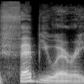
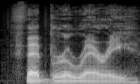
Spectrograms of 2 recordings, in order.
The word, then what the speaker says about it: February: like that as well in February is the weirdest it has like the silent R it's the weirdest word to me February it's it's how it looks like it's spelled any he to figure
